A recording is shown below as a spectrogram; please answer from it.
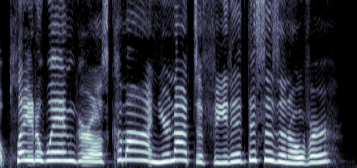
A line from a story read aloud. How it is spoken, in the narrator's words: would yell out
